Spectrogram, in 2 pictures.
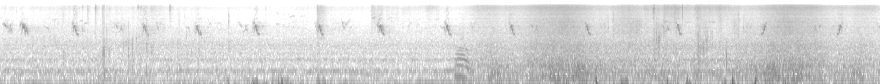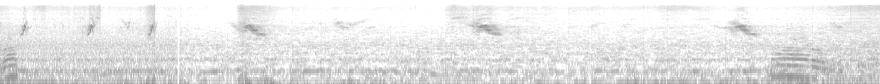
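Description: Honeybee swarm buzzing faintly, with single bees droning past close by now and then, their pitch sliding as they pass. A bird chirps repeatedly, about once a second at first and then more sparsely.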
